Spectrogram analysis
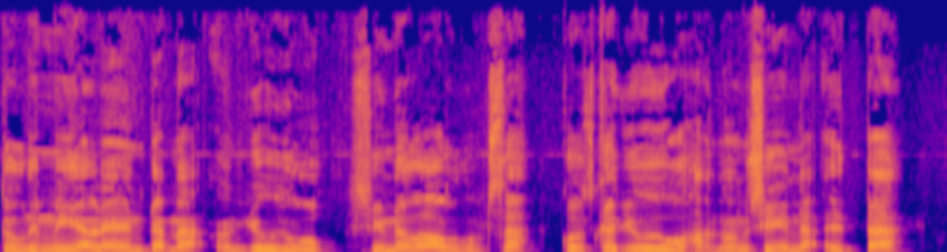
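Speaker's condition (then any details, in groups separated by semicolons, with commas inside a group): Cerebral palsy; somewhat unclear, self-described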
